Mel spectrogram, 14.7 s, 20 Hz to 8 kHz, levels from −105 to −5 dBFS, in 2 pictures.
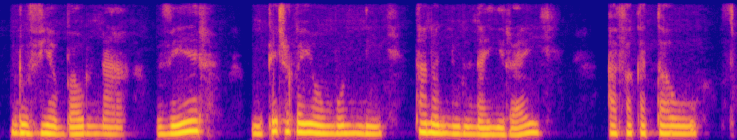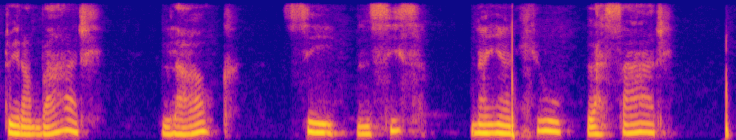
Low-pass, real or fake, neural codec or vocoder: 7.2 kHz; fake; vocoder, 22.05 kHz, 80 mel bands, WaveNeXt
